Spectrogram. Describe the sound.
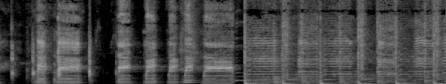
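A run of strained, nasal, wobbly quacks like a sick duck, about ten short honks, before a thumping musical beat with a droning melody kicks in.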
